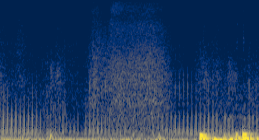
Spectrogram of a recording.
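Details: Domestic cat purring for an ASMR recording: a steady, very low rumbling made of rapid even pulses, growing noticeably louder and stronger about two-thirds of the way through, with no other clear sounds.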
